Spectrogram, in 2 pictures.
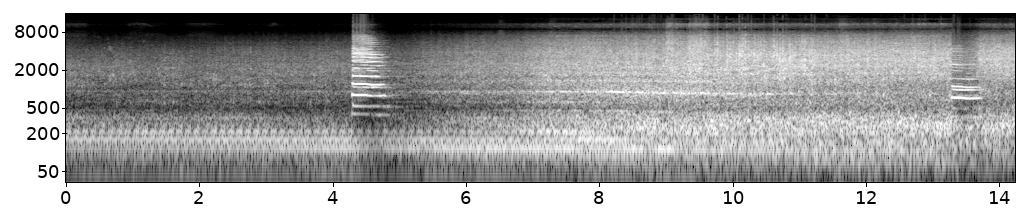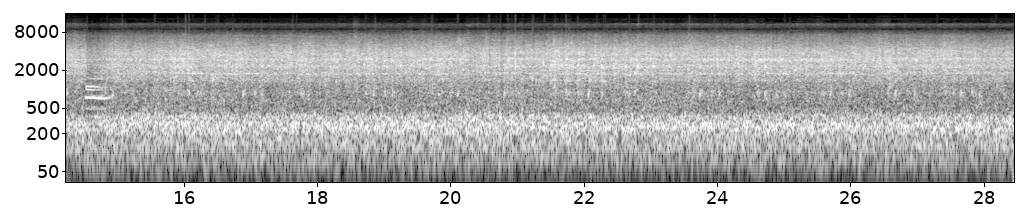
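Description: GE U40 diesel-electric locomotive hauling a freight train. Its engine drones as it approaches, and it gives one short horn blast about four seconds in. Then comes the steady rumble and clatter of covered freight wagons rolling past close by, with two brief toots near the middle.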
